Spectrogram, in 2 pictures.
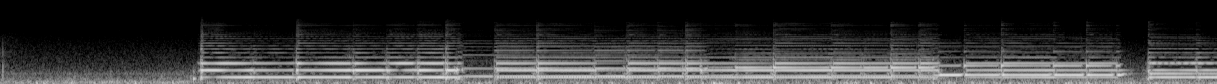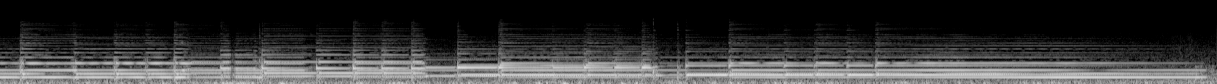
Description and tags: Portable cassette recorder gets sound of acoustic guitar playing a mostly-ascending sequence of 1, then 2, then 3 notes.
collab-2, cassette, lofi, noisy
